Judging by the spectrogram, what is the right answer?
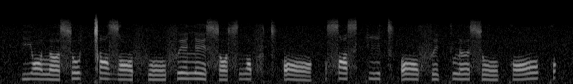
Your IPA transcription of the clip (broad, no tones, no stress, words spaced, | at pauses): jɔlʌ soǀizˤə˞ fo feles ɔsðˤəft͡sʼɔ | sˤiskit͡sʼɔ fekləso kɔk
